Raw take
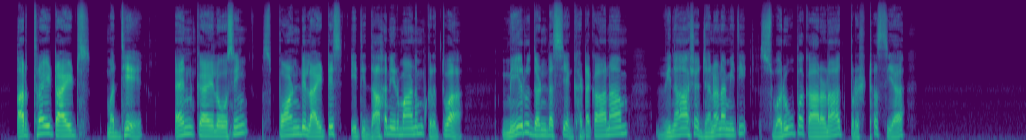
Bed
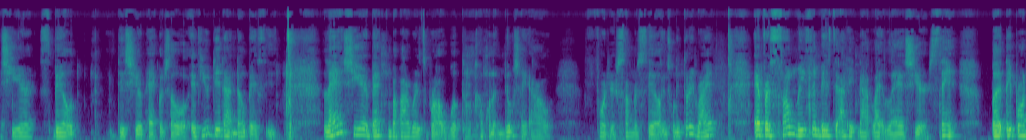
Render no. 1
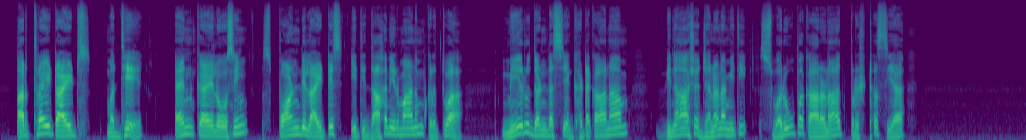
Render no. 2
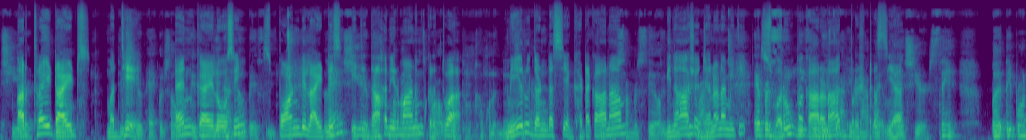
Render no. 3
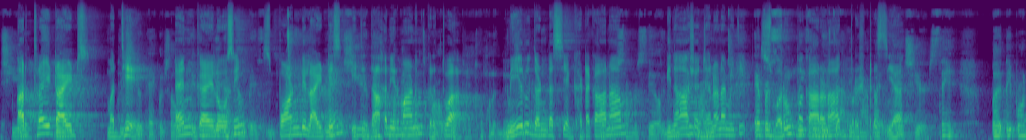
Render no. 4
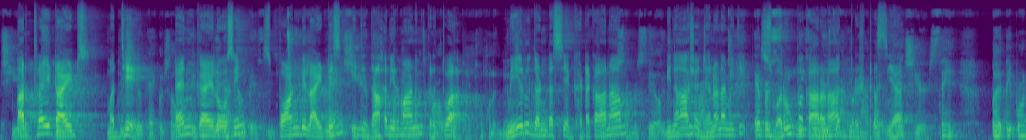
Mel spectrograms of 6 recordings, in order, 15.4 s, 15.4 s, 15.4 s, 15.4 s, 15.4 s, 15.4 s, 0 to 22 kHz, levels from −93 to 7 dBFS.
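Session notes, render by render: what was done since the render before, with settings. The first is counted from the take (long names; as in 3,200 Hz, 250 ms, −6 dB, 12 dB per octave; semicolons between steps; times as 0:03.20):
0:09.31–0:10.00: fade out, to −21 dB
mix in bed −7.5 dB
dense smooth reverb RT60 1.3 s, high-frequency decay 0.6×, pre-delay 90 ms, DRR 17 dB
level +2.5 dB; brickwall limiter −2 dBFS, peak gain reduction 1.5 dB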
